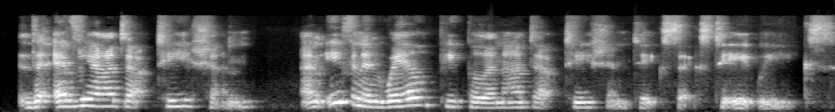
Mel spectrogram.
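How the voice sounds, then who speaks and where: A woman with a Scottish accent speaks at a moderate pace. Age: 60s. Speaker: chronic fatigue patient, former personal trainer. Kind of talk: testimony.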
